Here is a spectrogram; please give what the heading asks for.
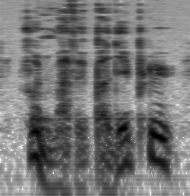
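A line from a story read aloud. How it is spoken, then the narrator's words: Murmuring dreamily. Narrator (French): murmura l'Auvergnat dans un rêve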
